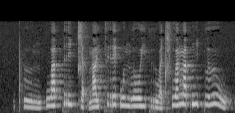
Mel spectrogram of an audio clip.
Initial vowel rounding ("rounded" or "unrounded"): unrounded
